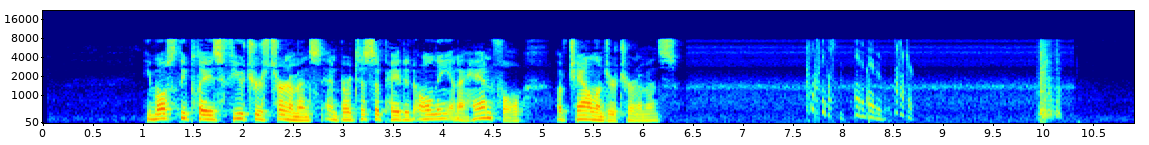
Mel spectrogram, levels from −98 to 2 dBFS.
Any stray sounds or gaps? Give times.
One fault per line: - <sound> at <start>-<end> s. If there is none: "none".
- chirp at 7.6-8.7 s
- thud at 9.9-10.2 s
